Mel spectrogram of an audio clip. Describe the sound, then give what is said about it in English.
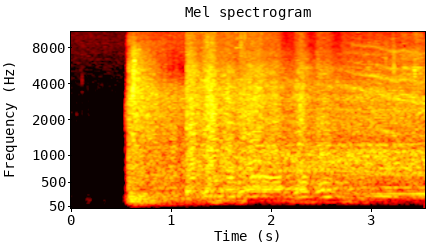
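A monster truck engine revving at a competition event bursts in suddenly, then holds a loud, rough, sustained roar with gritty texture and no voices. “Our first competitor is one of the Monster Jam World Finals rookies, Sean Newhan, driving a truck that the fans selected.”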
